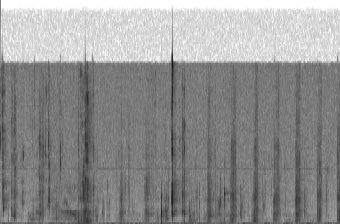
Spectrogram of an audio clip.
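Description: Close-up wet chewing and mouth sounds of a person eating a spoonful of Vietnamese sour soup (canh chua) with tomato and bean sprouts, full of short sharp clicks.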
